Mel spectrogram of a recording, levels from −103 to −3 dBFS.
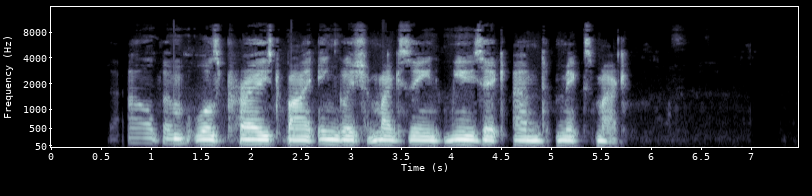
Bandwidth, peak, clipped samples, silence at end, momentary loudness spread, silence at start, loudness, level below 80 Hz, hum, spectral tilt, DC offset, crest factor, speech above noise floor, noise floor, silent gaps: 8.8 kHz; -2 dBFS; under 0.1%; 1.75 s; 13 LU; 0.75 s; -16 LUFS; -58 dBFS; none; -6 dB/octave; under 0.1%; 16 dB; over 74 dB; under -90 dBFS; none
